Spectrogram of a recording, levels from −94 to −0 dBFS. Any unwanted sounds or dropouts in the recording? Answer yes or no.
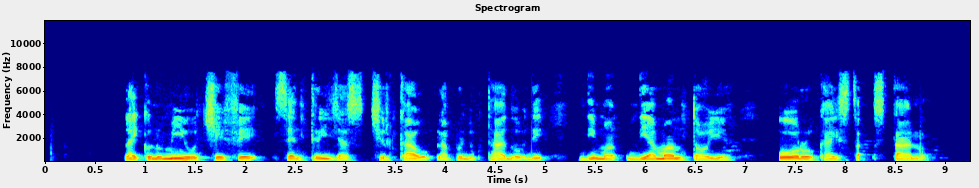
no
